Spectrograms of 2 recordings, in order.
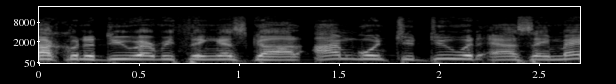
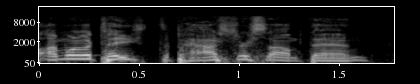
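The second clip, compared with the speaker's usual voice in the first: put-on breezy Valley girl voice and delivery; 3 semitones lower than usual. Speaker acts out someone wanting to teach the pastor something: Valley girl voice. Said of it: "That's more like a Valley girl thing".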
